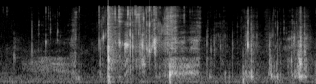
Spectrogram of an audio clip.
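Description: A woman chews and smacks loudly and close up.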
